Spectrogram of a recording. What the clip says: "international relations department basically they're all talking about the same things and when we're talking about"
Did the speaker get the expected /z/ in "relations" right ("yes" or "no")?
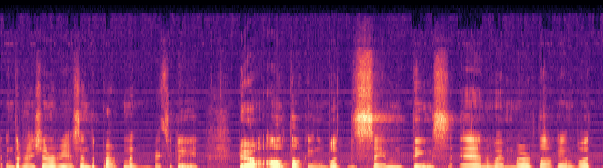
no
